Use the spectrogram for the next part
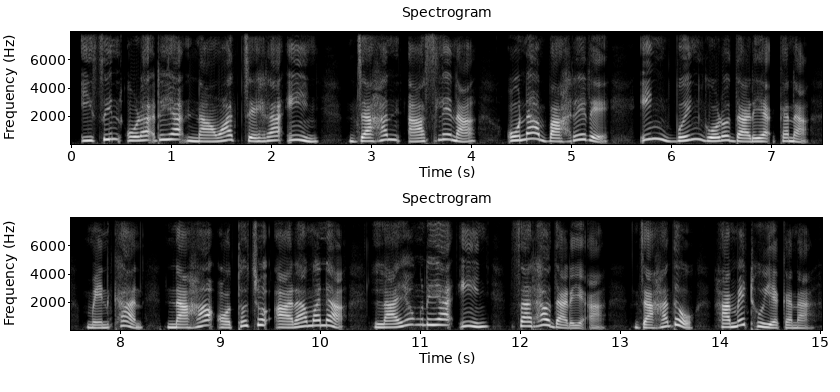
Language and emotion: Santali, happy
